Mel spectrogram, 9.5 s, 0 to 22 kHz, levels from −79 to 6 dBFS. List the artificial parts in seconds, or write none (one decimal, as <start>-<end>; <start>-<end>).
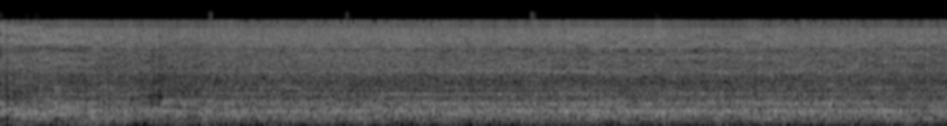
0.0-2.0; 5.5-7.7; 8.6-9.5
